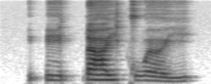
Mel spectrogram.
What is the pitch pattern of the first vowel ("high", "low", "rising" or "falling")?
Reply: low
